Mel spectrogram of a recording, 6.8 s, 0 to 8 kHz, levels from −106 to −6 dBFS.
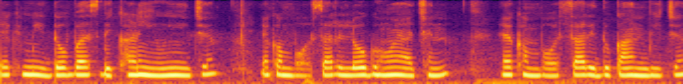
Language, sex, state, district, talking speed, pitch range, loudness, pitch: Garhwali, female, Uttarakhand, Tehri Garhwal, 165 wpm, 220-235 Hz, -14 LUFS, 225 Hz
